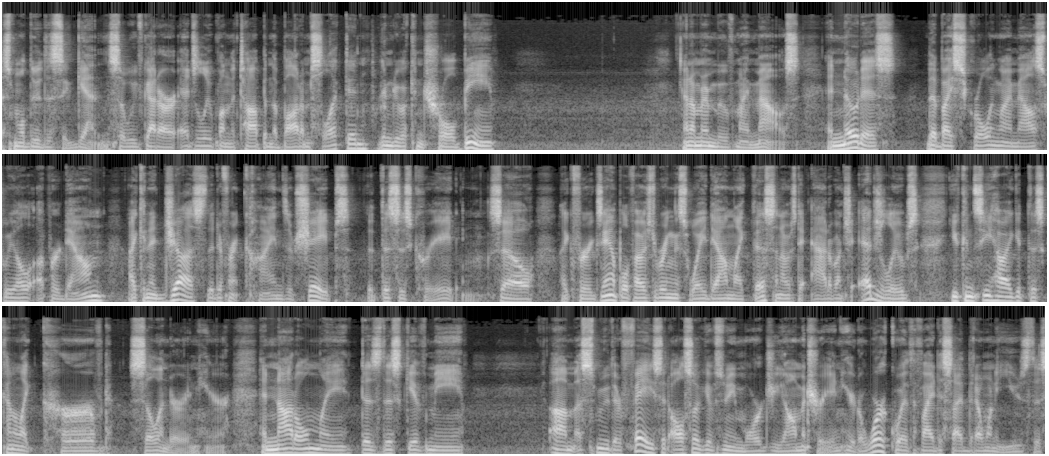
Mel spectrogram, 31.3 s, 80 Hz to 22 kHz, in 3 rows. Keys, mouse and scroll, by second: 4.0 ctrl+b.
